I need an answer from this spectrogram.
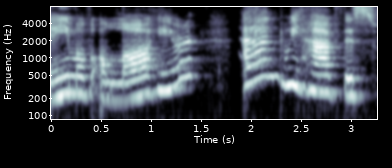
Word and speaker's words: Allah: The difference is that the lam in the name of Allah fills the mouth when it's elevated, while it's pronounced a normal lam when there is a kasra before it.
